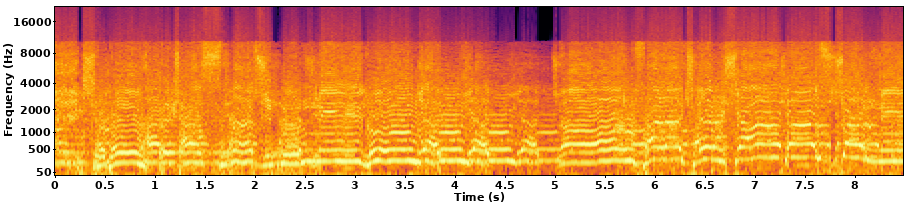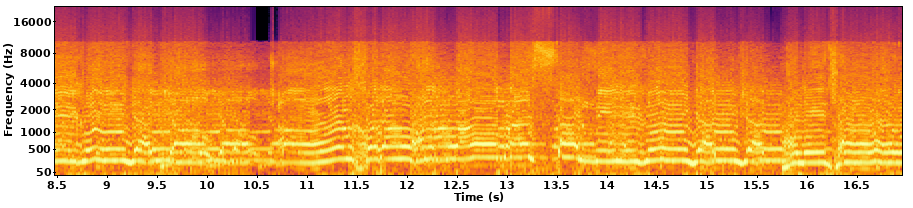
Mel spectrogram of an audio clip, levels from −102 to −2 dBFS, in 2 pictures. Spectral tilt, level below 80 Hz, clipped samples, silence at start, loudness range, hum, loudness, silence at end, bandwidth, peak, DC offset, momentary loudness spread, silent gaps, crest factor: -3 dB/octave; -24 dBFS; 20%; 0 s; 1 LU; none; -2 LUFS; 0 s; over 20 kHz; 0 dBFS; under 0.1%; 2 LU; none; 2 dB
